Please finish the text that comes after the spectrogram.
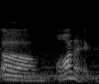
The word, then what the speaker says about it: Alnwick: It's Onic Castle. Or is soup just seasoned water? English being English. Especially things in, like, England, like, to just ignore letters.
